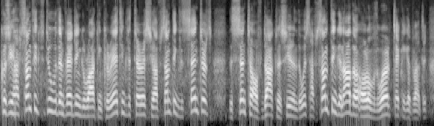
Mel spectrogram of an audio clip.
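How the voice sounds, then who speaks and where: A man's high-pitched, raised and projected voice in a Saudi accent, bright and sharp in tone, with big swings in loudness and a very fast pace. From Saudi Arabia. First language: Arabic. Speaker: asylum seeker vlogger. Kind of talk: angry monologue. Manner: halting, repetitive.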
